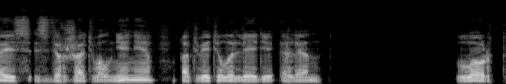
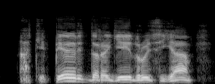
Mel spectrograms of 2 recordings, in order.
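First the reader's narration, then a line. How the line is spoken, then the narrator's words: Exclaimed. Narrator (Russian): воскликнул Паганель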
